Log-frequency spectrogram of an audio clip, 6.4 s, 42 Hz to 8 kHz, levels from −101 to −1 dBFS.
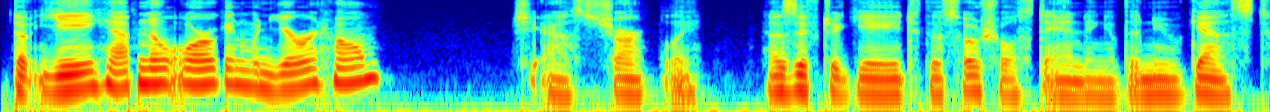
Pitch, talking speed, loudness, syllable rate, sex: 120 Hz, 215 wpm, -22 LUFS, 5.6 syllables/s, male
